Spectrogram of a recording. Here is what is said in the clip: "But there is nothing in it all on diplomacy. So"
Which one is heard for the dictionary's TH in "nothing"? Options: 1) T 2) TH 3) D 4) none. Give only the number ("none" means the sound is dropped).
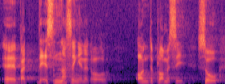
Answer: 2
